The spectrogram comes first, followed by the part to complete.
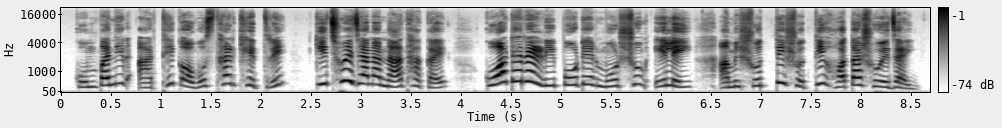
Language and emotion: Bengali, angry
